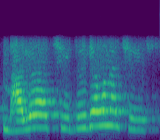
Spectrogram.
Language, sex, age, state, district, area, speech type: Bengali, female, 18-30, West Bengal, Purulia, rural, conversation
